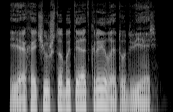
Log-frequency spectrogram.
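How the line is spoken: Plain. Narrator (Russian): сказал Бог

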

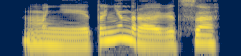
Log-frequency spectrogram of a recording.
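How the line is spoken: Displeased drawl. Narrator (Russian): недовольно протянул Шидай

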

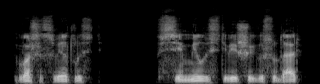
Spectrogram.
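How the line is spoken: Firm but sad. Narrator (Russian): ответил граф твердым, но печальным голосом

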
